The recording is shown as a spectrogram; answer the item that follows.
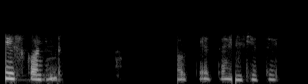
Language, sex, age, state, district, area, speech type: Telugu, female, 18-30, Telangana, Adilabad, rural, conversation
